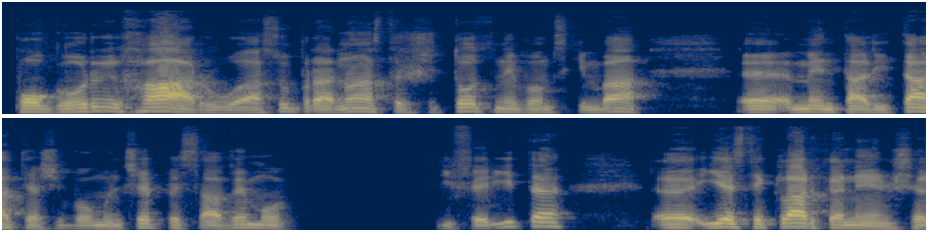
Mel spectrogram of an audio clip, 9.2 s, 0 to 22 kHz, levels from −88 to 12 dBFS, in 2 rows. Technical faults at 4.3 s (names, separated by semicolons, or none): none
